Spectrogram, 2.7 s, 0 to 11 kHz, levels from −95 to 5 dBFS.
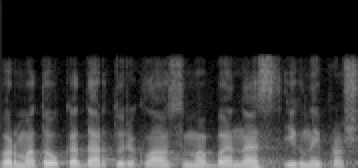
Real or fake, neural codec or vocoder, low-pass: real; none; 7.2 kHz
